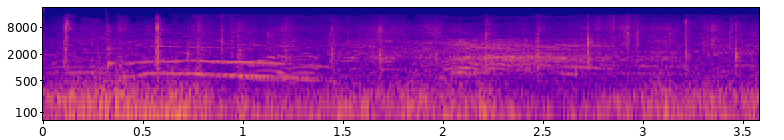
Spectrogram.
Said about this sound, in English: Wind picking up, blowing my cover off.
